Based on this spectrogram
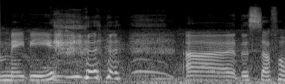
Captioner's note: laughs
